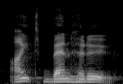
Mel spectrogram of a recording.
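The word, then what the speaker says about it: Aït Benhaddou: actually in the town of no forgive my pronunciation here it ait ben hadu ait ben hadoo there we go so yeah got that right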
